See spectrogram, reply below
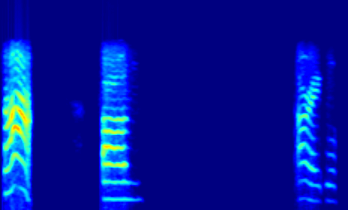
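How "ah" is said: high, loud "Ah!"; startled exclamation. Real, not acted. Guest hit with the big question about God, startled exclamation. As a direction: let out a sudden high cry at the question.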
